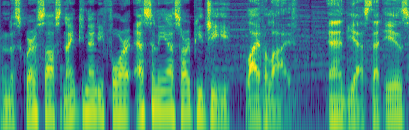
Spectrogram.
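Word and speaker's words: Live A Live: taking a dive into squaresoft's 1994 snes rpg live alive and yes that is how it's pronounced and my kanji reading friend lona ranger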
